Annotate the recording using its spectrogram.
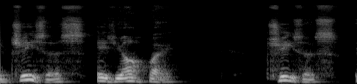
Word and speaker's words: Yahweh: And we don't really know how it was pronounced. It may have been pronounced as Yahweh.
